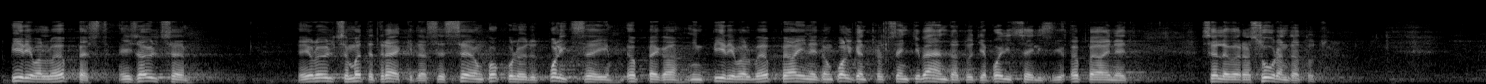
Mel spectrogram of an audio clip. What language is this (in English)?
Estonian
